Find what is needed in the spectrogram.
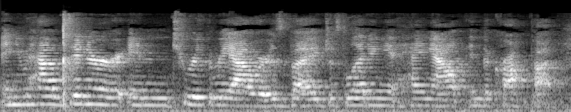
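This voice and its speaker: Against noticeable background noise and audible room echo, a woman talks fairly quickly in a raised, projected voice. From Mexico. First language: Spanish. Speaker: chef and dietitian. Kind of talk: cooking demonstration. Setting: kitchen live stream with camerawoman. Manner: casual, with frequent fillers.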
